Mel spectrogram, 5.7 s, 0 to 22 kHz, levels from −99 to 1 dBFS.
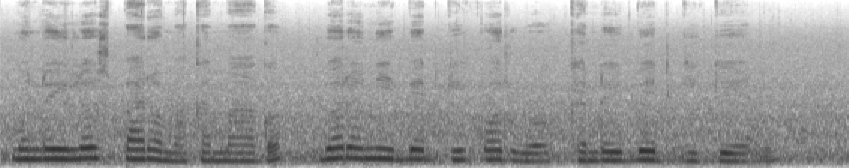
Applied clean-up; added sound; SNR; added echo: none; Water; 10 dB; none.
